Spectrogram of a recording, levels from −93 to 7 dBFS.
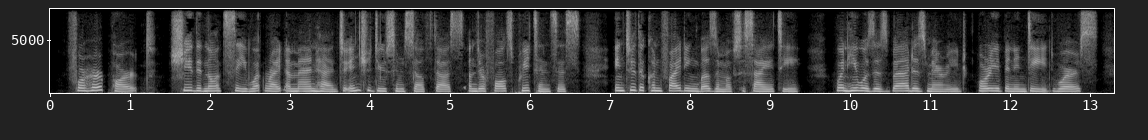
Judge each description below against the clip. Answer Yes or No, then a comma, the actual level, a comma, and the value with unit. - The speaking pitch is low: No, high, 220 Hz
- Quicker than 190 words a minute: No, average, 170 wpm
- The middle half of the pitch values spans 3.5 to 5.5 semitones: No, narrow, 2.6 semitones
